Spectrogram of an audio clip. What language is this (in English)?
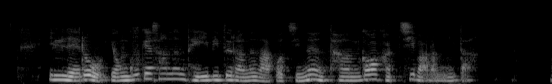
Korean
